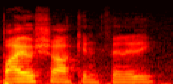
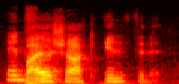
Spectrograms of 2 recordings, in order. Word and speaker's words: BioShock Infinite: BioShock Infinity. Infinite? I didn't play Infinity. I played Is it Infinity, though? Because it's Infinite. It doesn't end in a Y. Infinite. BioShock Infinite.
